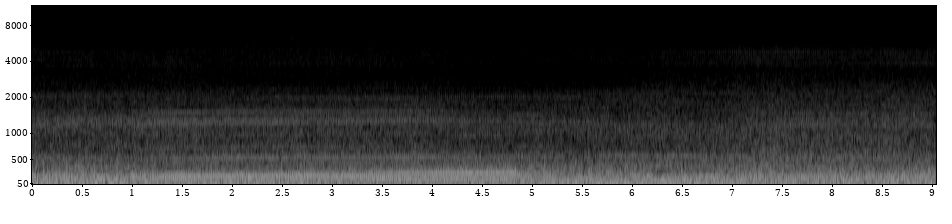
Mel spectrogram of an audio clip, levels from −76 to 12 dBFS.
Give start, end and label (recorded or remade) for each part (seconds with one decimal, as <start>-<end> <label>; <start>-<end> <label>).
0.0-1.3 remade; 1.3-2.0 recorded; 2.0-2.8 remade; 2.8-7.8 recorded; 7.8-9.0 remade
